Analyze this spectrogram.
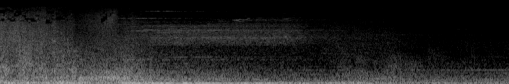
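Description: A triumphant victory fanfare blares and fades out.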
